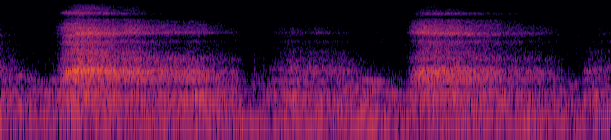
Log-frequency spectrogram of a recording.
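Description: A man breathes out slowly and deeply.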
